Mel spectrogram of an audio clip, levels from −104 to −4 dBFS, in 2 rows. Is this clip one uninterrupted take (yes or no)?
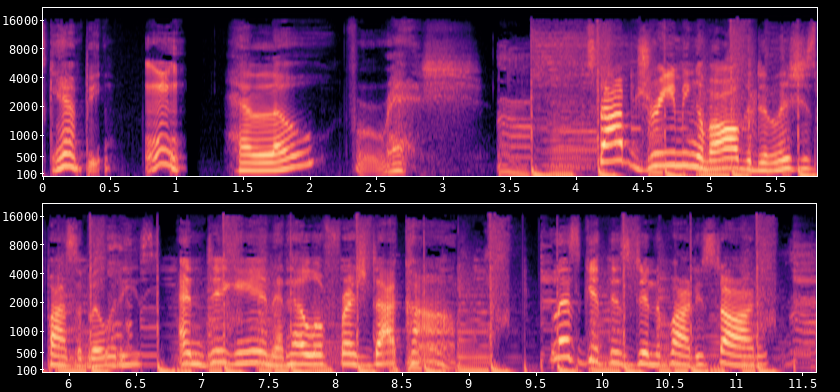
yes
